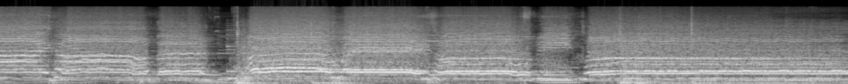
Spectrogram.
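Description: Small gospel vocal group singing in harmony into microphones, moving through sustained notes and settling on a long held note about six seconds in, over steady low accompanying tones.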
